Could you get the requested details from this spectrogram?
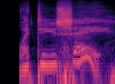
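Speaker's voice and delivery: creepy, high-pitched sea hag voice. Voicing a hag who offers the adventurers a deal: hag voice. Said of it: "this hag pops out of the room ... says".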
